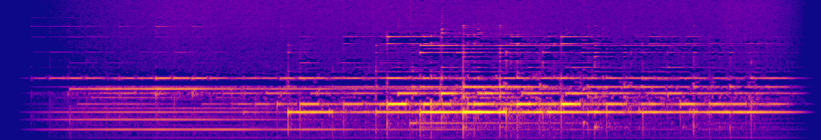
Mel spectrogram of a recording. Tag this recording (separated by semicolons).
harmonics; guitar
